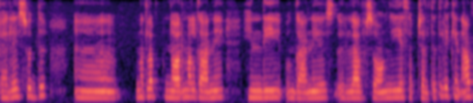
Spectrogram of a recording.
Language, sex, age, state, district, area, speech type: Hindi, female, 18-30, Madhya Pradesh, Katni, urban, spontaneous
